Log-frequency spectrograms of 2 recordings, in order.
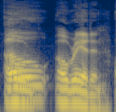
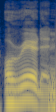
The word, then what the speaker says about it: O'Riordan: Say her name again. – Cot. O'Riordan. – O'Riordan. Yeah. Thank you.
